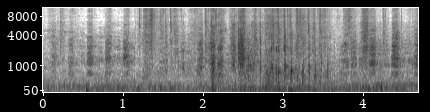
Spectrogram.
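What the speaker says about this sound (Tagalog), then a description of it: "I have two dogs here. I'm gonna show you." Two dogs pant rapidly and unevenly at close range, with quick breathy bursts that grow louder midway, and no talking.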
